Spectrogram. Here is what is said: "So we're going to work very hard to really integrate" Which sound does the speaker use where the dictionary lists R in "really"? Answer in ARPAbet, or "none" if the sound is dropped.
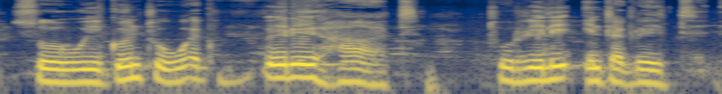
R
